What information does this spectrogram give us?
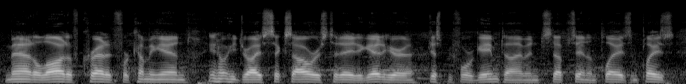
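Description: An older man in his sixties, a hockey coach answering reporters after a game, speaking in a measured, halting way with many restarts. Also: lowish voice, little pitch movement. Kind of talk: postgame press interview. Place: arena media room in front of sponsor backdrop.

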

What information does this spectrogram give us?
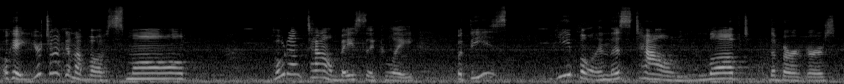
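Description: A woman's voice: fairly high pitch, sing-song, a little slow, noisy background. A middle-aged woman guest telling stories with emphasis in a casual chat at a farm shop table. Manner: storytelling, emphatic, laughs. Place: farm market shop, indoors.

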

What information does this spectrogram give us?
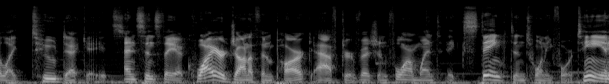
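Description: Animated man narrating over soft music. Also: medium pitch. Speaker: video essay host. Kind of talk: casual video essay narration, conversational commentary.

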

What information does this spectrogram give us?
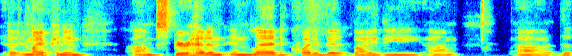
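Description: A man's voice: mid-range voice, a little mellow. A middle-aged man giving explanatory technical talk as a guest expert on a livestream video call, thinking aloud and qualifying his points as he goes. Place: small attic room at home.

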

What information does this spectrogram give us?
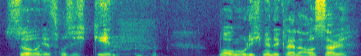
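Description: An actor playing a trusting police inspector in a radio crime drama, soothing yet briskly authoritative. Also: male voice, lowish voice, fairly even intonation, husky. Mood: kindly reassuring.

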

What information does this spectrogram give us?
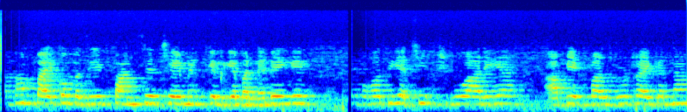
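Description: A woman hosting a home cooking channel, calmly talking through each step of a recipe in a home kitchen. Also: on the high side, moderate pace. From Pakistan. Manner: calm, plain instructional delivery. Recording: roomy, muffled, with background noise.

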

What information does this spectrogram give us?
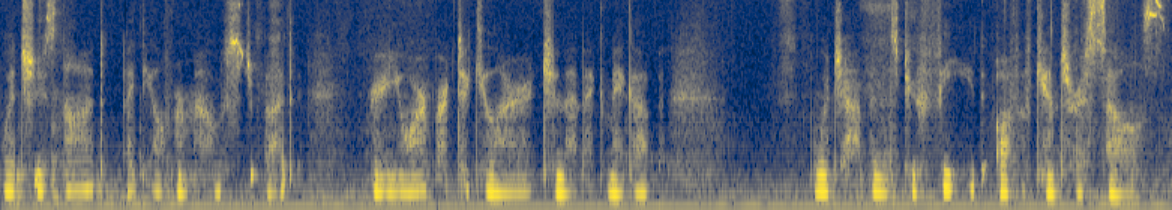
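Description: A woman in her thirties whispering gently and methodically in an ASMR roleplay as a calm research doctor questioning a patient, close to the microphone. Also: on the low side, slow pace. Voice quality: breathy, unvoiced whisper.

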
